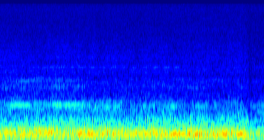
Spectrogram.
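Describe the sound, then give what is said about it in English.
Steady roaring engine rumble from a flying supercar in flight at high airspeed, a loud, continuous low drone that holds level throughout with no voices. “How do you like flying in the supercar”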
